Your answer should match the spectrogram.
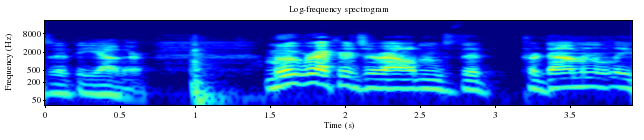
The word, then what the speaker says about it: Moog: Basically, in Germany, his last name is pronounced Moog. In Great Britain and other English-speaking countries, it's pronounced Moog, because in English-speaking countries, you see the two O's and you assume it's pronounced Moog, and that's my defense,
